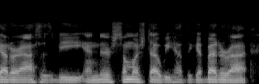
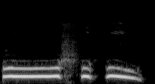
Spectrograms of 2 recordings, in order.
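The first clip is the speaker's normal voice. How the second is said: high falsetto hoots, loud; excited hooting; 10 dB louder, much slower than usual. Pretend. Hyped anime fan reacting to Asta's vow, loud falsetto hoots. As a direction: whoop like a hyped fan at the twist. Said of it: "I'm like".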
